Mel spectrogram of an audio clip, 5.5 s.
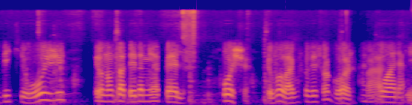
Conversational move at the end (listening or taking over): listening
